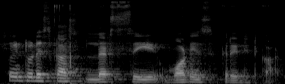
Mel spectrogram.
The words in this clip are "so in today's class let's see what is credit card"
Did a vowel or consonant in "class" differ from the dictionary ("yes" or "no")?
yes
